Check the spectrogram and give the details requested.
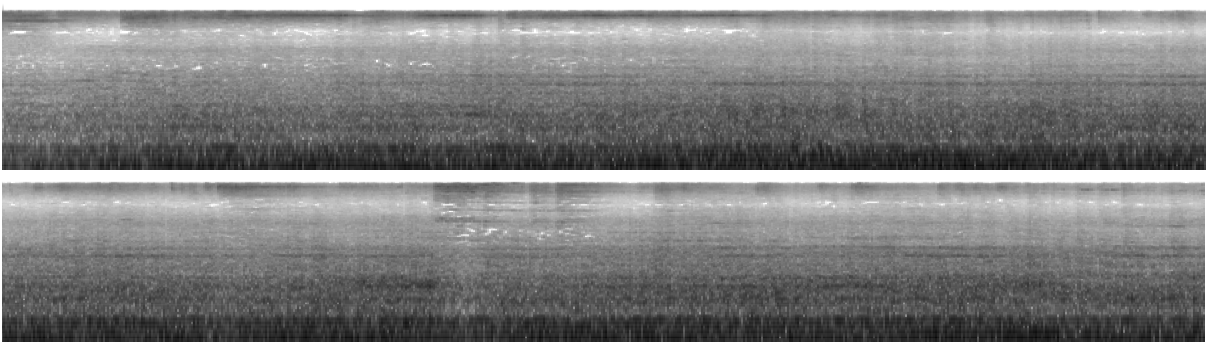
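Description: Double-stack intermodal container train of well cars rolling past close by: a loud, steady low rumble of wheels on rail, with faint high squealing tones over it. The rumble starts to fade near the end as the last car goes by.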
